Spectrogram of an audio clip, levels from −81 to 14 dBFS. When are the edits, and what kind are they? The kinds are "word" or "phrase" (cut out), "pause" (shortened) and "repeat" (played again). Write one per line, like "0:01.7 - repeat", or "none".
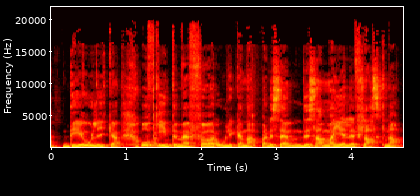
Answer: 0:01.4 - word
0:02.2 - word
